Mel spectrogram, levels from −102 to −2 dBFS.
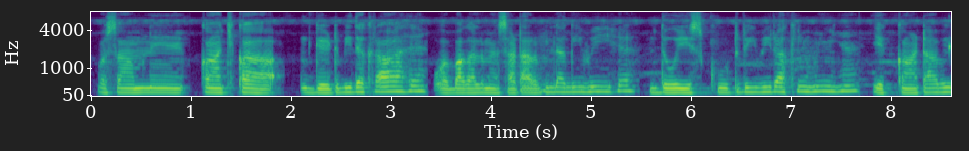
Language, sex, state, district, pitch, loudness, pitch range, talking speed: Hindi, male, Chhattisgarh, Kabirdham, 150 Hz, -26 LUFS, 140-170 Hz, 190 wpm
